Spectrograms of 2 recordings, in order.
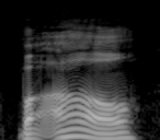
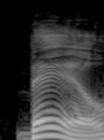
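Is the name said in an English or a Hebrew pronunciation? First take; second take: Hebrew; English. First: The name is said with a Hebrew pronunciation. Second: The name is said with an English pronunciation.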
